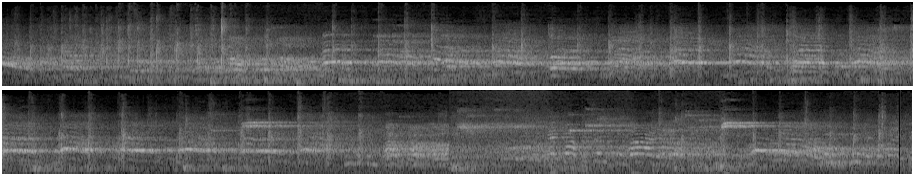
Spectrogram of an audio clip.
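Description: A handball bouncing again and again on a wooden sports-hall floor during play, among players' and spectators' voices, all echoing in the large hall.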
